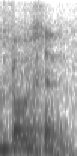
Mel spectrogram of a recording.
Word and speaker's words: boatswain: Boatswain, or Bosun. Bosun, yes. Bosun I Nala. just want to say Bosun because that's how it's spelled.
